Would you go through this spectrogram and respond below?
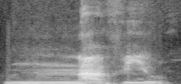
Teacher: quando você vai pronunciar a consoante ne, a sua língua vai tocar nos dentes ou nos alvéolos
